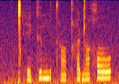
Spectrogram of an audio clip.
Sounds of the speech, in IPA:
ǀʰe˨kʲo˦ŋi˦ t̪ʰɑ̃˧qʰi˧ɖɑ̃˦ χo˦

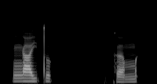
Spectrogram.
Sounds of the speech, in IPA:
ŋaː˧jt̪ʊ˧k̚ | kɐ˨˧m

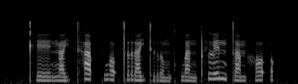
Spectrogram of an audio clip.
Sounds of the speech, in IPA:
kʰeː˧ŋa˧j tʰa˥˩p̚ kwɔ˦˥ʔtra˧jtro˩˦mkʰwa˨˩n pʰle˥˩n ta˧mhɔ˦˥ʔ

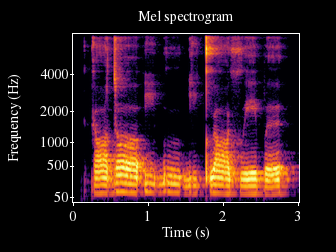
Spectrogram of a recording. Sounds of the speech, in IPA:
kɑ˩˧˩ dɔː˥˩ʔi˥˩ɓuː˥˩ ɠi˩˧˩kʷʼɑː˥˩xʷeː˧˥pə˧˥

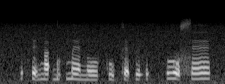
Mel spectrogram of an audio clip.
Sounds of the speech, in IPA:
θḛ˦˨ŋä˦ʔɡʊ˦ʔ mɛ˨no˨ʊ̯ kṵ˦˨kɛ̰˦˨pɪ˦ʔ | lo̰˦˨sʰɛ˦

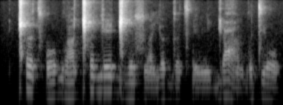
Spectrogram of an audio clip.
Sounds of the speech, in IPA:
ǁʰə˦˨t͡sʼo˨˦ɡʷa˨˦ǁʰə˦ ɡe˦ ɡ͡ǁe˧ sʷa˨jə˧ɡə˨ t͡sʼɪ˨ni˨ɡi˦ ʕa˨ɡʷɪ˦tʲo˦˨

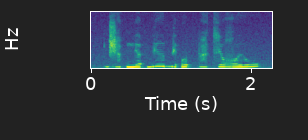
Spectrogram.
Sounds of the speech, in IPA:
d͡ʒa̤ʔmʲɐʔ bʲɨːbʲɐʔoʔ pa̤t͡sʉʁʷɨw

